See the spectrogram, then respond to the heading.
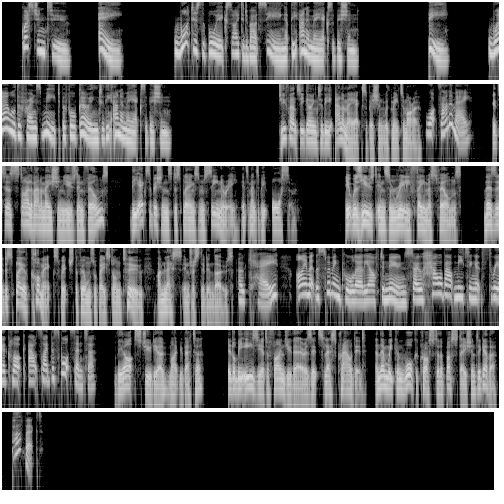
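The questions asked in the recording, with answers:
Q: What is the boy excited about seeing at the anime exhibition?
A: scenery

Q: Where will the friends meet before going to the anime exhibition?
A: the art studio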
